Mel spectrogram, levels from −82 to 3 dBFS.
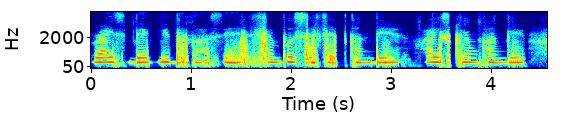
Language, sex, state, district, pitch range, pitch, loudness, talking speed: Nagamese, male, Nagaland, Dimapur, 200-215 Hz, 205 Hz, -19 LUFS, 185 wpm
